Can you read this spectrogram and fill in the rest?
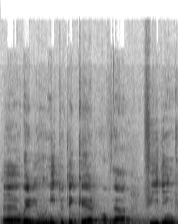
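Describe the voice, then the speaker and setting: A man, a horse breeder answering on a panel in halting, simple English. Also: mid-range voice, little pitch movement, warm tone. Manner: halting, simple non-native English phrasing. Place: large conference hall. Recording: echoey, reverberant conference hall.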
